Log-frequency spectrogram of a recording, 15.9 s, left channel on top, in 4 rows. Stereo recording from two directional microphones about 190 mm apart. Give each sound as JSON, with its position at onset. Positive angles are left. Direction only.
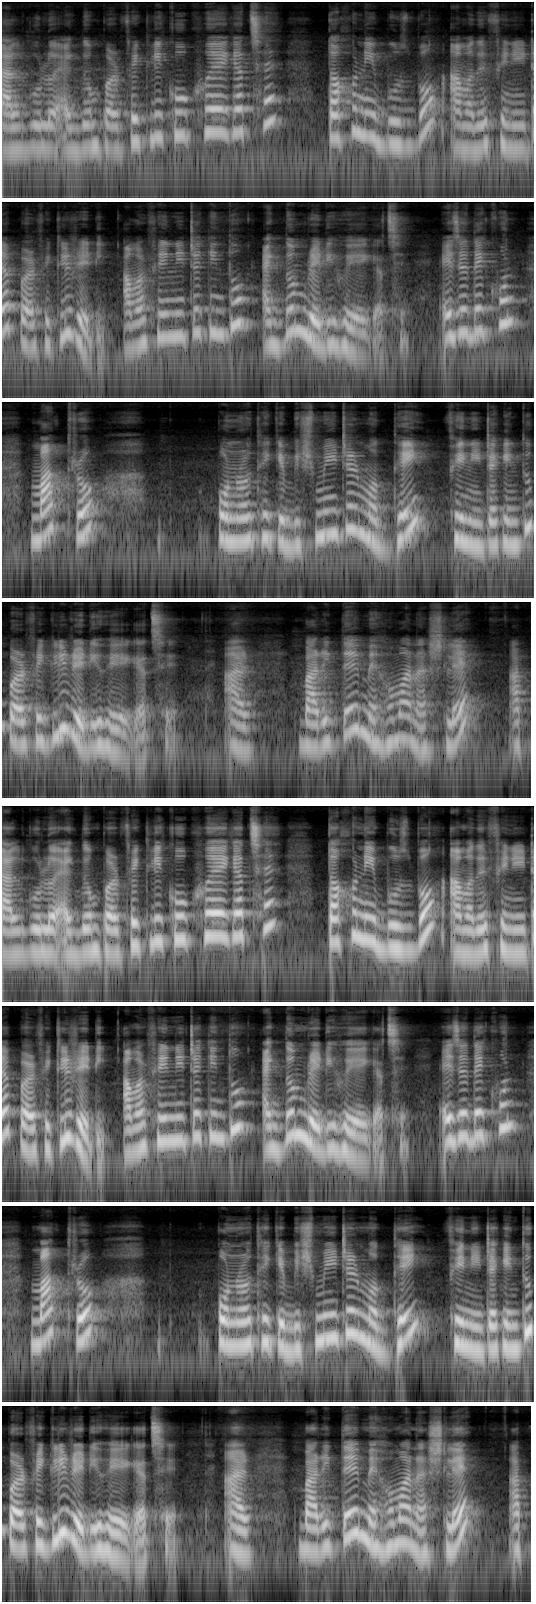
{"t": 0.0, "sound": "speech", "side_deg": -35}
